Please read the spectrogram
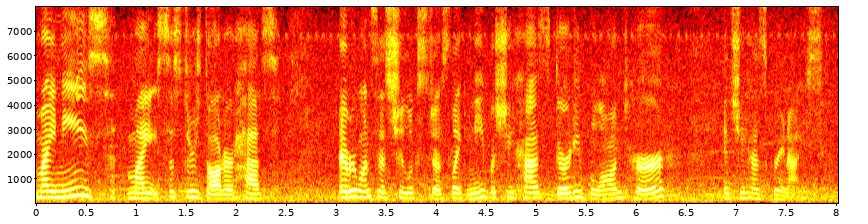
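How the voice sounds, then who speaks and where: A woman's fairly high voice at a moderate pace, with ordinary pitch variation, a slight Spanish accent and noticeable background noise. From Miami, US (born in Colombia). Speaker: fitness livestreamer, former gymnastics coach. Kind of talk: live stream chat while exercising.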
